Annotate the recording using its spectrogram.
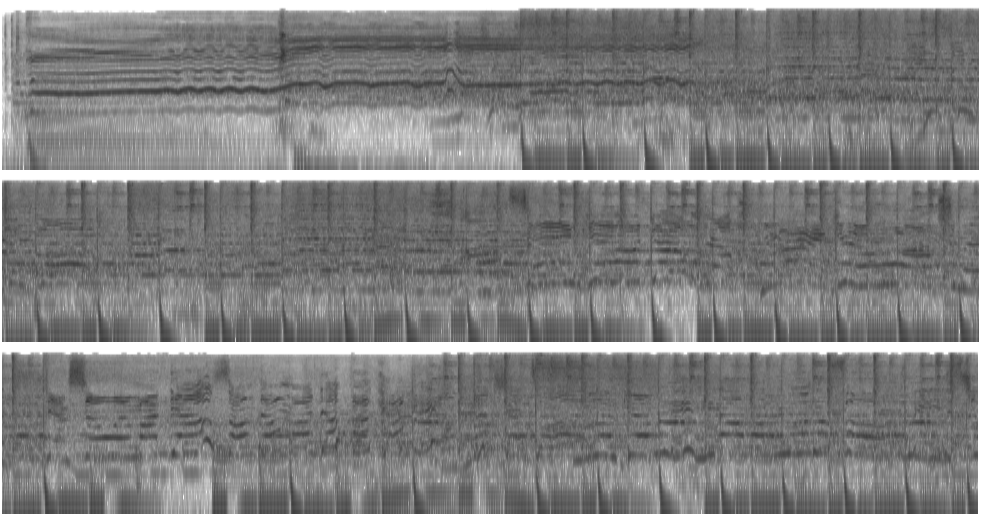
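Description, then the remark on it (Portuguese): A loud, dense rock song plays throughout, driven by heavy bass and distorted guitars, while a woman's voice shouts and strains over the band at full intensity. “Mas grita muito, a senhora grita muito, eu assustei-me um pouco.”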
